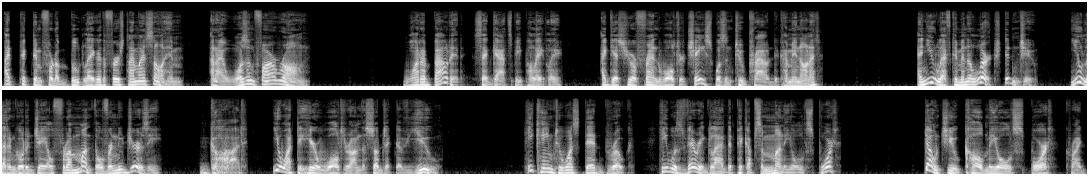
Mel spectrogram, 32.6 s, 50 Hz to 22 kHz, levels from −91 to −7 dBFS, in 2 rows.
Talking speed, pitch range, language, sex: 170 wpm, 110-130 Hz, English, male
